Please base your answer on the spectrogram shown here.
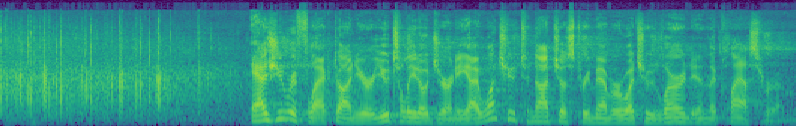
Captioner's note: applause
